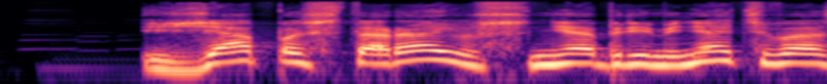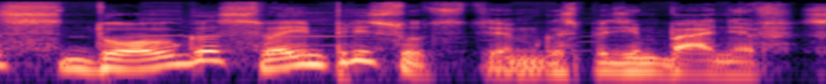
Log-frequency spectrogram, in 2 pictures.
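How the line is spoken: Plain. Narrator (Russian): сказал он

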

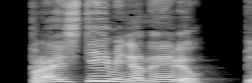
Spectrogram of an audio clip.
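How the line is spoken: Shouting over laughter. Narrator (Russian): перекрывая всеобщий хохот, крикнул Фред

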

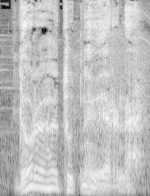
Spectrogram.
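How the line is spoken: Sighed. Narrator (Russian): вздохнул Хохол

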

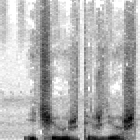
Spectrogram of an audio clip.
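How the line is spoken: Quiet. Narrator (Russian): тихо проговорил Вим

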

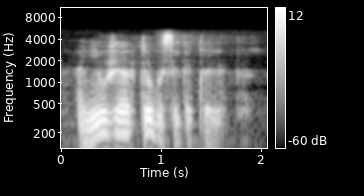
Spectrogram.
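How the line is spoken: Quiet. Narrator (Russian): сказал ему негромко

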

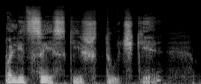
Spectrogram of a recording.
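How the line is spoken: Bitter grumble. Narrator (Russian): проворчал он с горечью

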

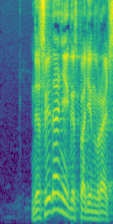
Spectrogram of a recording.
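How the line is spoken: Cheerful. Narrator (Russian): сказал Гак весело

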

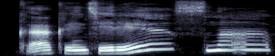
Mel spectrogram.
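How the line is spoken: False sing-song. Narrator (Russian): фальшивым голосом пропел Мишка

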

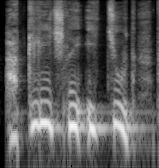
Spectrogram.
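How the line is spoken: Hurried whisper. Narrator (Russian): торопливо шепнул я

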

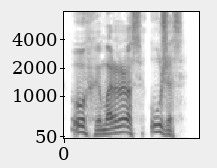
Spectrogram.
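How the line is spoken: Cheerful. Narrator (Russian): сказал он весело

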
